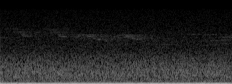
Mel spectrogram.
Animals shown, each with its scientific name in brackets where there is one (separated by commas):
Veery (Catharus fuscescens)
